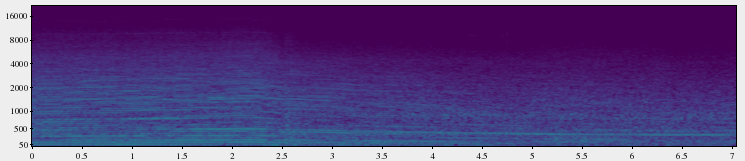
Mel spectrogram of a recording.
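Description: On-board race car engine at New Hampshire Motor Speedway, a loud continuous drone with the driver easing and working the throttle, pitch dipping and settling steadily throughout.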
